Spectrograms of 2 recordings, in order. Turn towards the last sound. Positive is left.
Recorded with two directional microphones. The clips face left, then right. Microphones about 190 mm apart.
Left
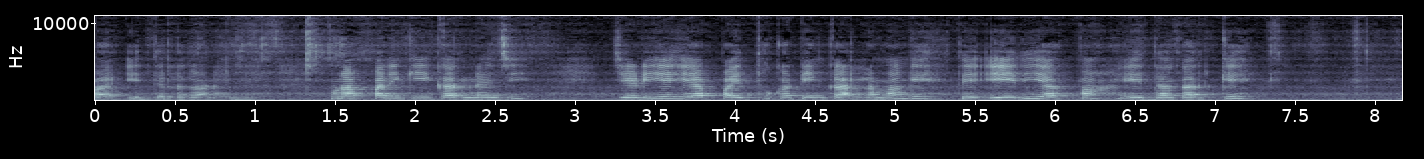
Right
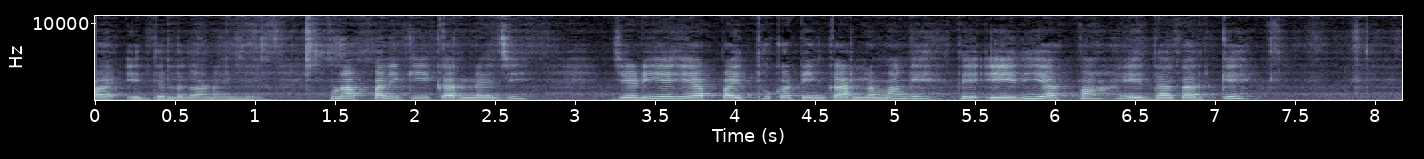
turn(degrees=-55)  # may be behind; listen again after turning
